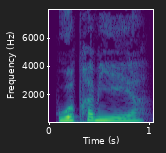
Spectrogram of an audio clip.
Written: urpremiere

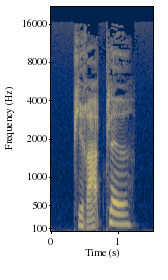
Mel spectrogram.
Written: piratplade

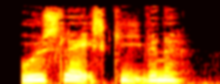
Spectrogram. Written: udslagsgivende

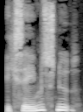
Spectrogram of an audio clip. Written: eksamenssnyd

